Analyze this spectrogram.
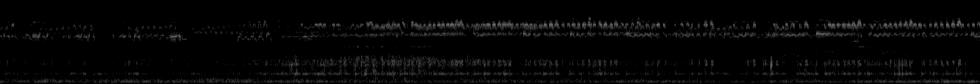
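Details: Common Swift young out of the nest on a very warm day of 30 degrees, fed by a parent, 27 June 2011: a loud continuous high buzzy trill that builds after two seconds and holds steady, with a low background hum.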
